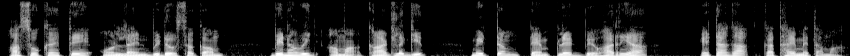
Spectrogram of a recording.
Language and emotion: Santali, neutral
